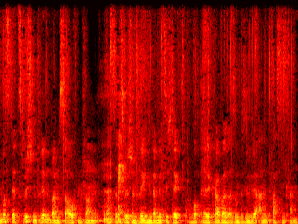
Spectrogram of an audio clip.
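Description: A man with a fairly low pitch talks at a moderate pace with hardly any pauses, and audible room echo surrounds his voice. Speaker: podcast host. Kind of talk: casual chat.

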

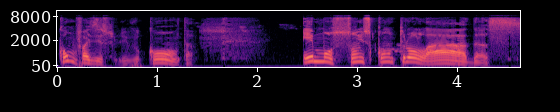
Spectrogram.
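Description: Talking at a moderate pace, a man makes very wide pitch swings. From São Paulo state, Brazil. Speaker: tabletop RPG podcast co-host and game master. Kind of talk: casual chat. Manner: animated.

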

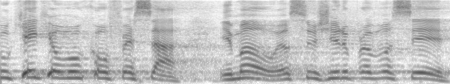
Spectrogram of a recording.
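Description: With audible room echo and noticeable background noise, a man with a Brazilian accent speaks at a high pitch with ordinary pitch variation. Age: 20s. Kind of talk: sermon. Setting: church hall livestream.

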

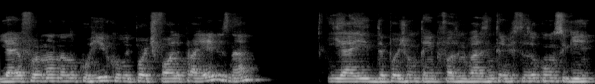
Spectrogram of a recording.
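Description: The voice is somewhat breathy. It moves along at a fairly quick pace. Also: man. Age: 20s. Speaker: game designer. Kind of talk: online talk presentation.

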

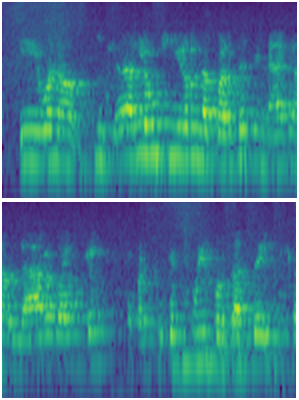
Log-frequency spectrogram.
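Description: Against noticeable background noise and audible room echo, a woman talks at a moderate pace. Her pitch is medium and her intonation fairly even. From Guadalajara, Mexico. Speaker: singer-songwriter. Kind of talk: interview.

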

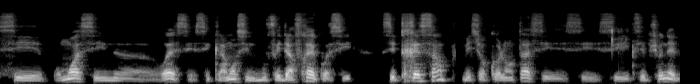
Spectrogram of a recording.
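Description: The speaker is a man at a moderate pace. His loudness swings a lot. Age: 30s. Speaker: psychologist, reality game fan. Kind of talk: casual chat.

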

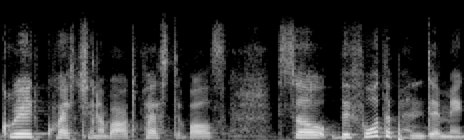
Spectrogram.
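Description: A woman speaks at a moderate pace with an Azerbaijani accent. The background is quiet. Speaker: linguist. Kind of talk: interview answers.

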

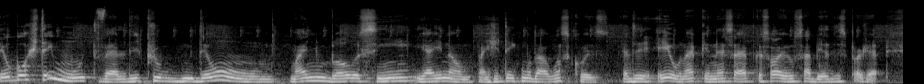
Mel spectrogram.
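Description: A man with a fairly high voice talks at a moderate pace with hardly any pauses and ordinary pitch variation. His loudness stays very even over noticeable background noise. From Piauí, Brazil (Piripiri). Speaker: game developer. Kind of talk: casual interview chat.

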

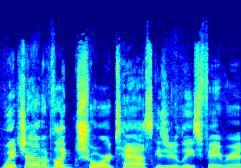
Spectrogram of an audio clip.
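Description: This man talks at a very fast pace. The recording is very clean and the background silent. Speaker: podcast co-host. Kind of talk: casual chat.

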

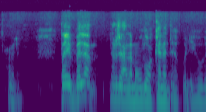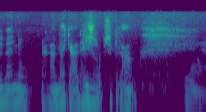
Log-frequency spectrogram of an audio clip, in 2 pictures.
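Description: Monotone and flat, a man with a fairly high pitch speaks at a moderate pace in a dark, mellow, somewhat breathy tone, leaving long, frequent pauses. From Syria. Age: 30s. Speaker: podcast co-host. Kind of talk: casual chat.

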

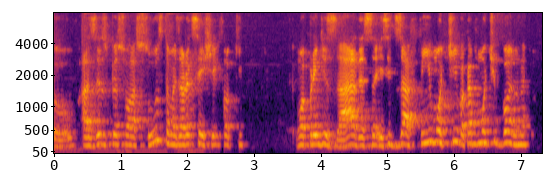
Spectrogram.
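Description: A man with a high pitch talks at a fairly quick pace, with ordinary pitch variation. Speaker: podcast co-host, logistics teacher. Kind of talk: casual chat. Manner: animated.

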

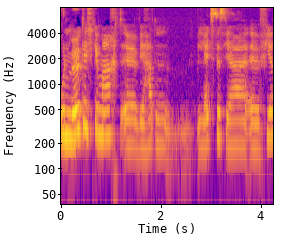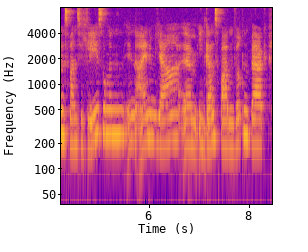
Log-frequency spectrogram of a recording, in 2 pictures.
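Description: Here a woman talks at a medium pitch with ordinary pitch variation. Her pace is very slow. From outside Swabia, not native to the region. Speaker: author, editor and reading coach. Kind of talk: casual interview. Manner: many fillers and hesitations.

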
